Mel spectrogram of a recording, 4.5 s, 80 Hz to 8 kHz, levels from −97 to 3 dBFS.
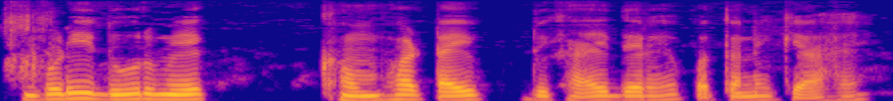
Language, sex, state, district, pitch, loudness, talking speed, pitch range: Hindi, male, Chhattisgarh, Balrampur, 125 Hz, -18 LUFS, 190 wpm, 120-140 Hz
